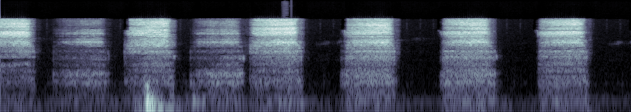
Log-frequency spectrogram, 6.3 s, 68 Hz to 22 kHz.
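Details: Barn owls at an occupied nest box at night, 2:15–2:33 am on 28 February 2024, during food deliveries; eight harsh, raspy, broadband hisses, each about half a second, repeated roughly once a second in a steady series.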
